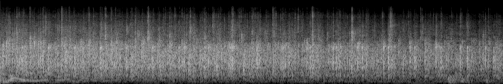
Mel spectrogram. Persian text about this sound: دست بزن، خجالت نکش.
